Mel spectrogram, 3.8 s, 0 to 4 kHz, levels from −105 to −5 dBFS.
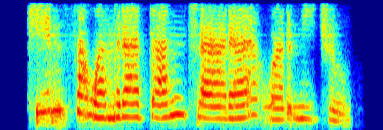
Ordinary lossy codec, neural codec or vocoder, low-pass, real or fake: AAC, 32 kbps; codec, 44.1 kHz, 0.9 kbps, DAC; 3.6 kHz; fake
